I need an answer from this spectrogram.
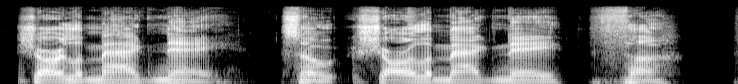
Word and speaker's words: Charlamagne: charlemagne and i i i spell it how i pronounce it charla magni sharla magnay so charla magnay tha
